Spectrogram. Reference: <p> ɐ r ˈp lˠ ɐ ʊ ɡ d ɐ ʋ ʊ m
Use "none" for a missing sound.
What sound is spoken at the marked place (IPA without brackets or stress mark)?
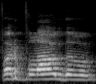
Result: p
